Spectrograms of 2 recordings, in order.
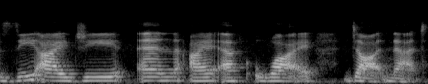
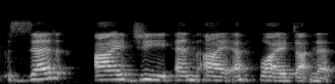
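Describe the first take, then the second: First: The letter Z is said 'zee', American style. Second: The letter Z is said 'zed', international style.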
